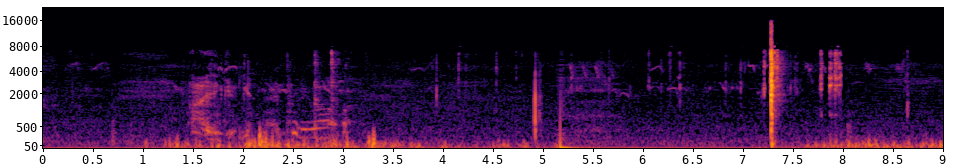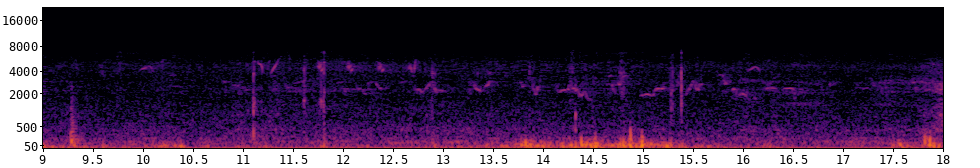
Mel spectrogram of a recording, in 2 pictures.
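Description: Loose soil being shoveled in and pressed down by hand, soft irregular thuds and scrapes of dirt, with one sharp click about seven seconds in that is the loudest sound.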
